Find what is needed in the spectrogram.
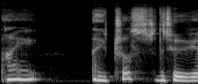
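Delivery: very quiet, soft speech. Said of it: "very quietly to Daniel".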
